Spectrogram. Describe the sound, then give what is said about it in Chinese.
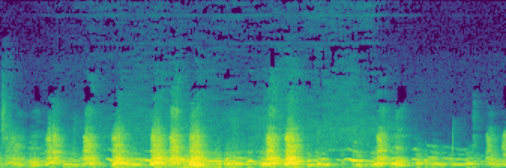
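A pack of hunting dogs, released toward a wood where wild boars roam near Zhongmu County, barks and howls in overlapping bursts, a fairly loud, continuous clamor of yelps and drawn-out howls with no one speaking. “前面嘅树林， 系 好，立即放猎狗过去。”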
